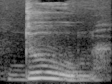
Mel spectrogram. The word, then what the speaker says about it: dům: The letter D, as in the Czech word dům, which means house, or like the word dog in English, dům, dog, D.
